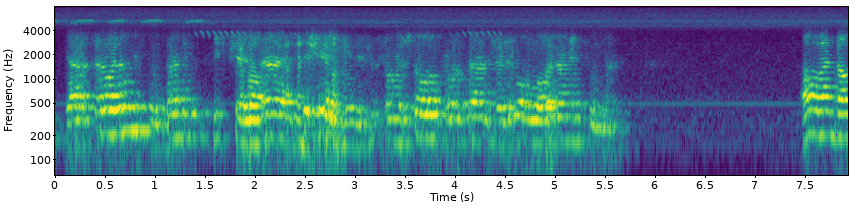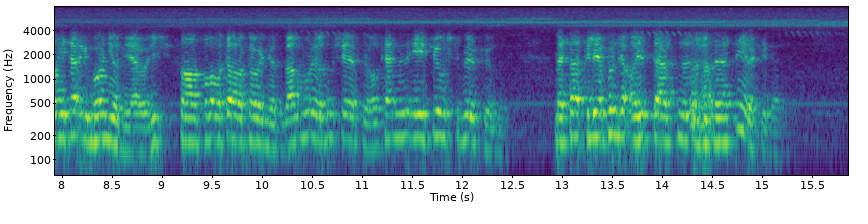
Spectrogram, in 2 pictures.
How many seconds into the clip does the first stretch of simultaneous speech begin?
1.8 s

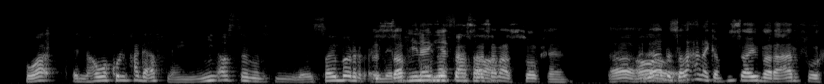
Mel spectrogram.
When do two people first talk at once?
3.7 s

